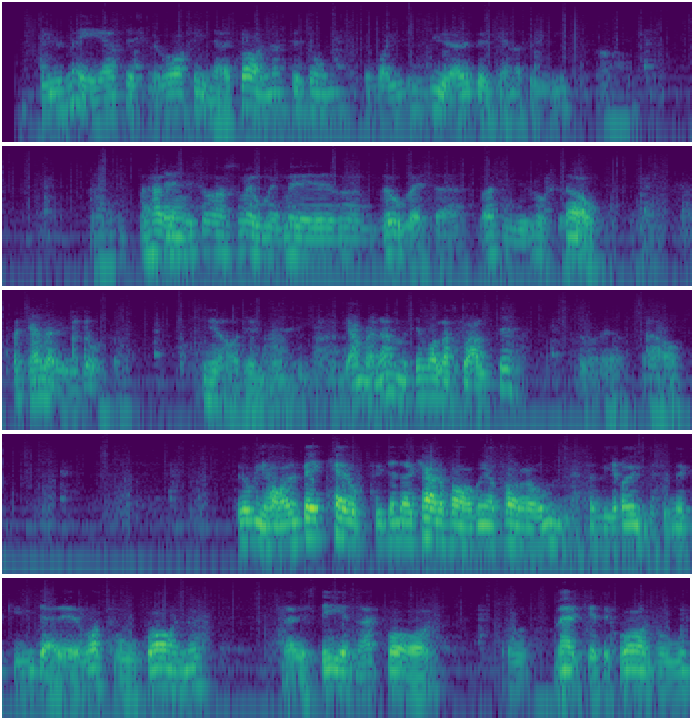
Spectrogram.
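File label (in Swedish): Veddige Halland, Svenska sagor dialekter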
